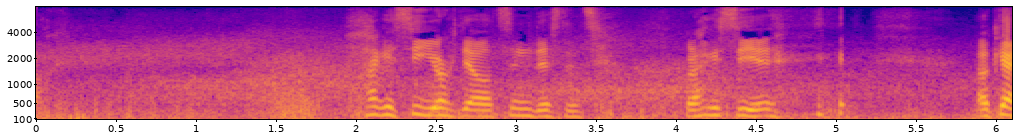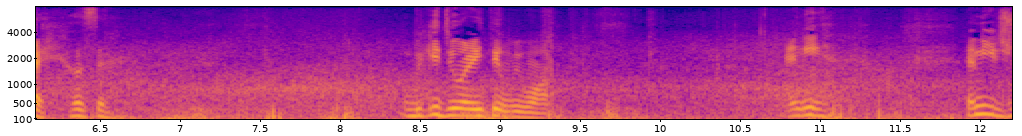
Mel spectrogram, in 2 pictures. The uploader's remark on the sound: Recorded This Podcast On A Run. Recorded this podcast while on a morning run.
